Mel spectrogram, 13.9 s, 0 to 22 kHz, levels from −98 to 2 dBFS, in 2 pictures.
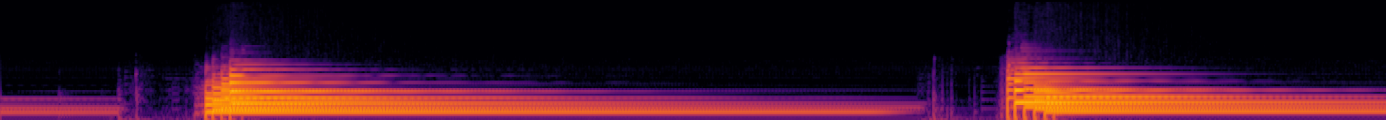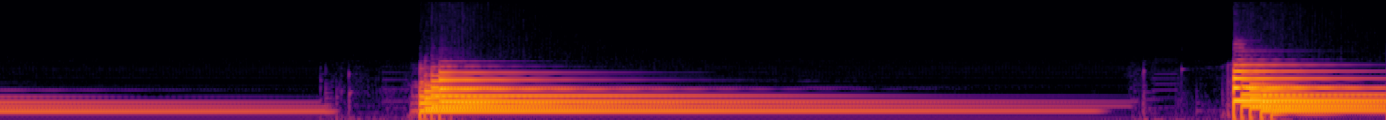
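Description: No technical faults are audible.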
